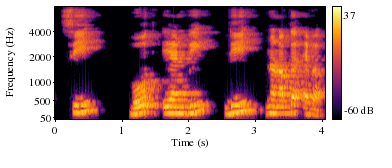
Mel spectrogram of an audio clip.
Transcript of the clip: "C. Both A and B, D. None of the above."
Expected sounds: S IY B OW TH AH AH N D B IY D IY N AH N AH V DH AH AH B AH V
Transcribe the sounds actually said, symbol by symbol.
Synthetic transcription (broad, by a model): S IY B OW T AH AH N D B IY D IY N AH N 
